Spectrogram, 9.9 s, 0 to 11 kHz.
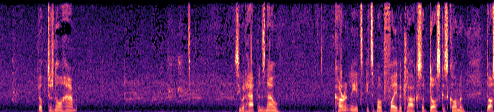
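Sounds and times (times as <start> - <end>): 
speech: 0.8 - 1.6, 4.8 - 5.7, 6.7 - 9.8
crows cawing near their nests in trees at dusk: 2.4 - 5.2.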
